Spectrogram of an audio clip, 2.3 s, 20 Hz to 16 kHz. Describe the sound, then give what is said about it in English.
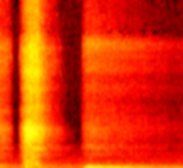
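Someone demonstrates a calming breathing technique of nasal inhales and an exhale: a sharp, hissing breath drawn in, a brief pause, then a longer, lower rushing breath, loud and without talk. “basically 2 breaths in through the nose and 1 breath out. Yep. But the second breath in has to be a little bit faster. So it goes something like this.”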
